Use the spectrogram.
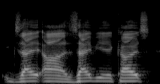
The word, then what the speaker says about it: Xavier Coates: It is Xavier Coates. Sometimes people just pronounce things a little bit different, bro. But I will be better for that in the future. But yeah, it's just obviously something that sometimes I heard people say Xavier.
